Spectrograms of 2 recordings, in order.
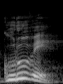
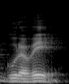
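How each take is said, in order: First: The second vowel sounds like 'u'. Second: The second vowel sounds like 'a'. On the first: The speaker calls it wrong. "and not Guruve" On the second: The speaker calls it right. "Guru in what case is Gurave"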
